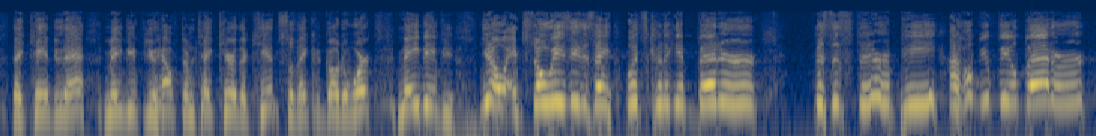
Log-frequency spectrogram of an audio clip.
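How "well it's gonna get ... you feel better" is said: higher, louder, breezy brush-off; glib mock comfort. Preacher mocking what we tell the suffering, breezy and glib.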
